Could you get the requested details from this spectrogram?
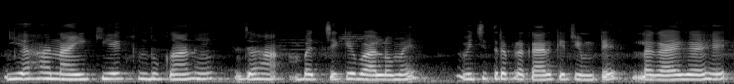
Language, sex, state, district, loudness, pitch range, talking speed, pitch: Hindi, female, Bihar, Sitamarhi, -13 LUFS, 230-255 Hz, 145 wpm, 245 Hz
